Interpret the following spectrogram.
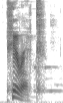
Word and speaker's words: Pyrrhic: Pyric, is that how you pronounce it? Hold on. Pyrrhic.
